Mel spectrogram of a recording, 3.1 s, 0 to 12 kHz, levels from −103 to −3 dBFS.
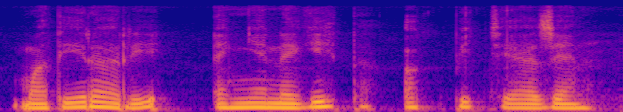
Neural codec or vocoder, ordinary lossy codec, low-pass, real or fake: none; none; 9.9 kHz; real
